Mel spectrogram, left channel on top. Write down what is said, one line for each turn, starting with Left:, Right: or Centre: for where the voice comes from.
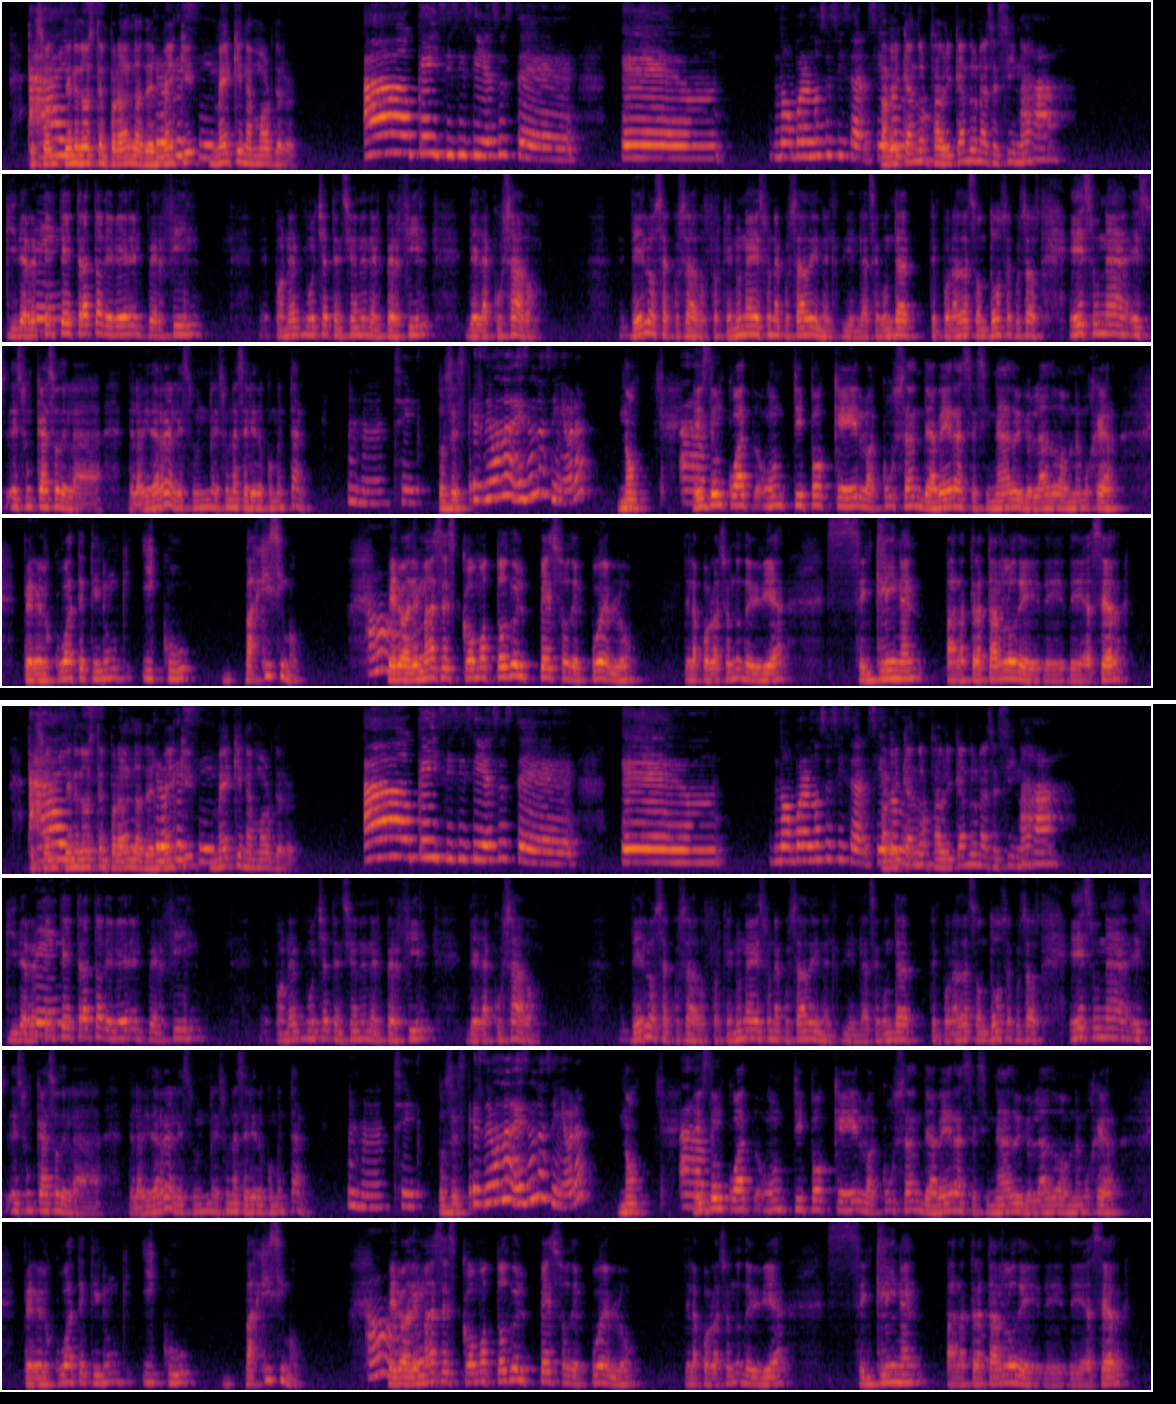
Left: que
Right: Ay,
Left: son, tiene dos temporadas,
Right: sí,
Left: la de
Right: creo
Left: Making,
Right: que sí.
Left: Making a Murderer,
Right: Ah, ok, sí, sí, sí, es este. em, no, bueno, no sé si, sal- si
Left: fabricando,
Right: es lo mismo.
Left: fabricando un asesino
Right: Ajá.
Left: y de
Right: De.
Left: repente trata de ver el perfil, eh, poner mucha atención en el perfil del acusado, de los acusados, porque en una es un acusado y en el- y en la segunda temporada son dos acusados. Es una, es, es un caso de la, de la vida real, es un, es una serie documental.
Right: ujú, sí.
Left: Entonces,
Right: ¿Es de una, es de una señora?
Left: no.
Right: Ah,
Left: Es
Right: ok.
Left: de un, cuat- un tipo que lo acusan de haber asesinado y violado a una mujer, pero el cuate tiene un IQ bajísimo.
Right: Oh,
Left: Pero
Right: ok.
Left: además es como todo el peso del pueblo, de la población donde vivía, se inclinan para tratarlo de, de- de hacer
